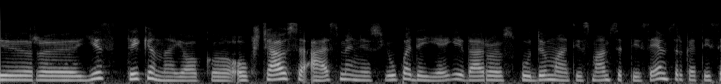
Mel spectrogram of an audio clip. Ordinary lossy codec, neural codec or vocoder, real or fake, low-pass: Opus, 16 kbps; none; real; 7.2 kHz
